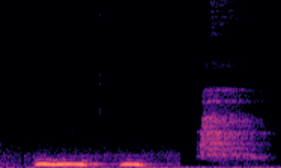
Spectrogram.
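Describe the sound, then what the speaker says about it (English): An owl hoot effect, loud and close: two tonal low hoots, a longer one then a shorter one, followed by a brief breathy hiss, with no speech. "Do you want an owl sound?"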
